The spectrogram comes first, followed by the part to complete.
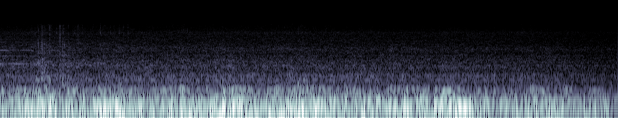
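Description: Steady low road rumble of a car driving through a highway tunnel, heard from inside the car.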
